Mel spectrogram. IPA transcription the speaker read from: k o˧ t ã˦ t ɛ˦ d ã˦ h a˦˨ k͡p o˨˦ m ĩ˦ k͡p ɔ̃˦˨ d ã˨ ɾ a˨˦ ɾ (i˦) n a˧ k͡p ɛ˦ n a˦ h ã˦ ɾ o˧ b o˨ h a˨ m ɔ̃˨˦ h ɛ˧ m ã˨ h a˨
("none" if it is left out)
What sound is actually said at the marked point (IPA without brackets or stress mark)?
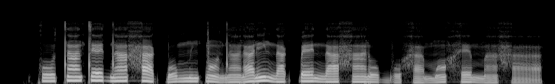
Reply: ĩ˦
